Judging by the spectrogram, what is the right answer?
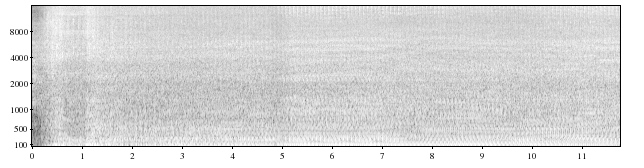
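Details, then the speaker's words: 1967 IH Loadstar 1600 shop truck V8 running again during overhaul, out of gear, new clutch and pressure plate still needing adjustment; brief rev blip then steady even idle, no misses or knocks, needs fine tuning. "Okay, everyone. Uh, birth is running again. Yeah. Uh, she needs some fine adjustments, but Yep."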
